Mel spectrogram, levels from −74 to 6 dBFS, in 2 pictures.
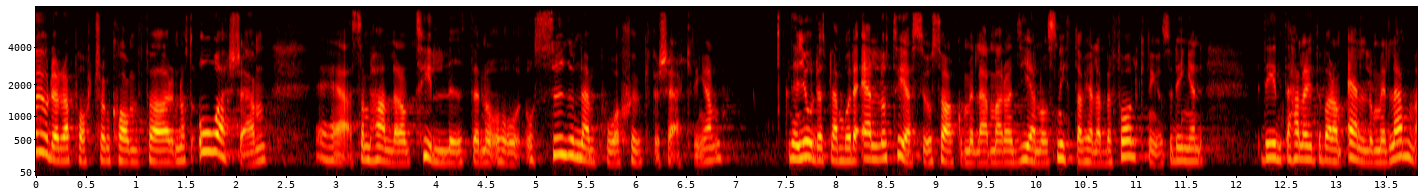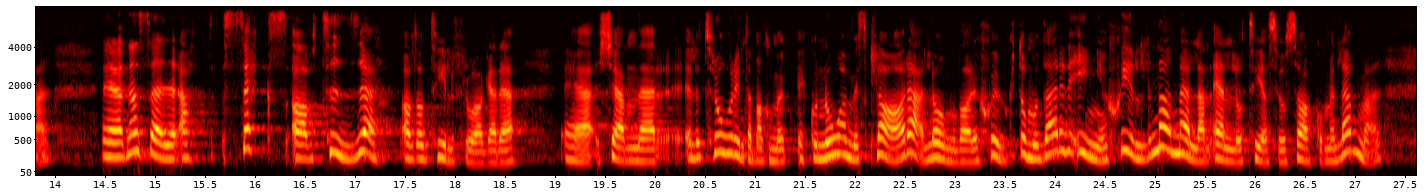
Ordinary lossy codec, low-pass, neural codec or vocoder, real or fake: none; 7.2 kHz; none; real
